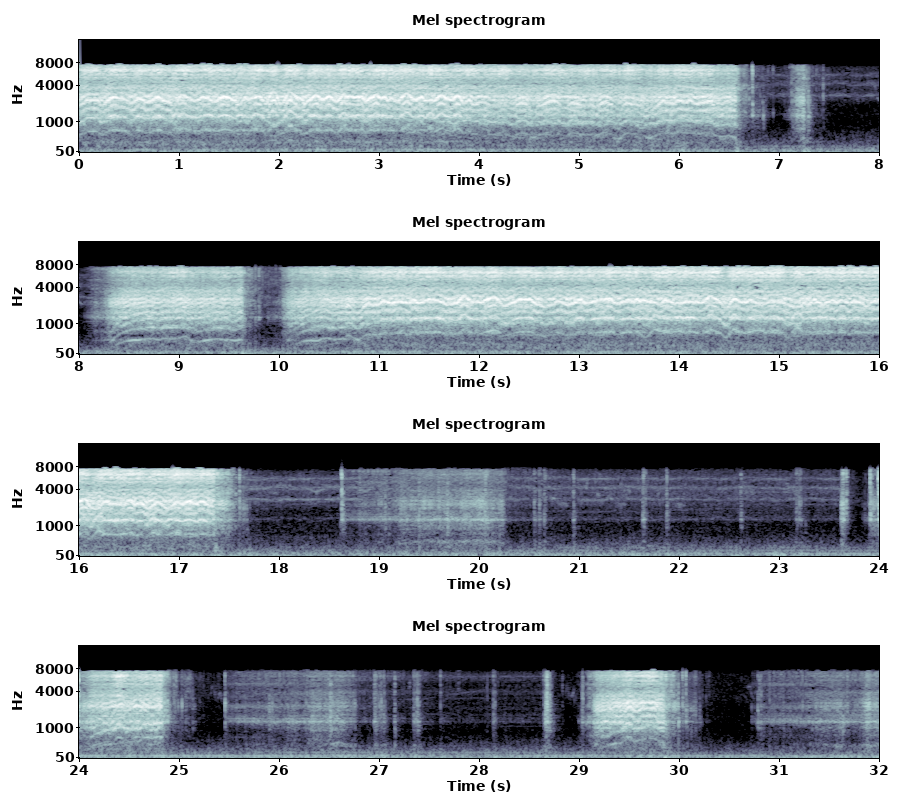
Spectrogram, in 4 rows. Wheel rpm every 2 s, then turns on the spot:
160, 160, 120, 20, 70, 140, 160, 160, 100, 10, 0, 10, 40, 0, 40, 0.
none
